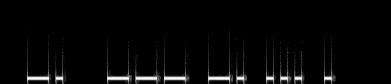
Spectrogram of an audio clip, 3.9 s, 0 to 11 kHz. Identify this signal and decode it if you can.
Morse code, heard as a keyed tone, about 17 wpm, 800 Hz. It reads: NONSE
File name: 16wpm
